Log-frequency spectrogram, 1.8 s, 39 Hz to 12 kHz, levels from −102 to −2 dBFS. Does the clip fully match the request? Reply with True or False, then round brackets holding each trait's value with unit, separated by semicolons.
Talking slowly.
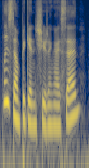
False (200 wpm)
